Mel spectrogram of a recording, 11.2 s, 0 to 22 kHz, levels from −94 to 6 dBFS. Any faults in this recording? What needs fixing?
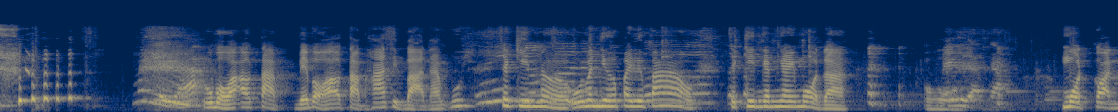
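A noise suppressor applied to music or sounds stays active throughout, treating sustained tones and tails as noise. Level swings by about 5 dB, pumping with steadiness rather than loudness, unlike a compressor.

The noise suppressor cut the sound hardest from 8.48 to 9.27 s and from 10.04 to 10.62 s, with drops of about 12 dB. Attacks survive while decays are cut short, which rules out dropouts.

The Opus call path band-limits the audio to about 8 kHz, but that is expected behaviour.

To prevent both problems, disable speech noise suppression or switch it to a music mode whenever the source is not speech.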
